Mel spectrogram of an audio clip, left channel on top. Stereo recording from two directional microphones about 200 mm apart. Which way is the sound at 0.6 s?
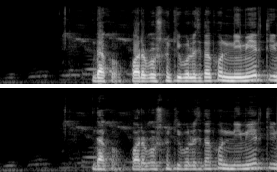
35° left (ahead or behind).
